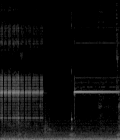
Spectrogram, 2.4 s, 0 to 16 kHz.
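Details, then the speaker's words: Williams System 11b Black Knight 2000 pinball, logic probe on lamp column connector 1J7 pins: quick steady chirping pulses on one line, then a flat unbroken tone on the next with no drive signal; failed lamp column driver transistor on the board. "Dead as a doornail. That's our bad biscuit."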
